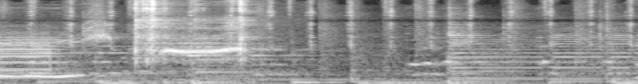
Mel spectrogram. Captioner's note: camera clicks; upbeat music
